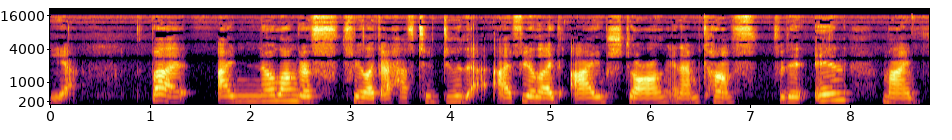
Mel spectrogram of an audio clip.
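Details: Stuttering in an adult woman.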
